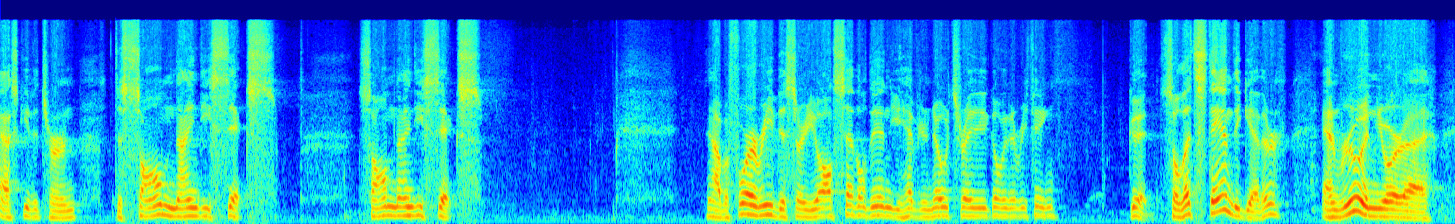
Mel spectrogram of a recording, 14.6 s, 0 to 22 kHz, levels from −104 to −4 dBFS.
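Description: Throughout, sample clock jitter near 10 µs adds hiss about 20 dB down. Unlike steady background noise, it swells with loud, bright sound and vanishes in silence.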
